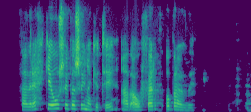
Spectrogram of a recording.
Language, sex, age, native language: Icelandic, female, 50-59, Icelandic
